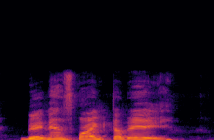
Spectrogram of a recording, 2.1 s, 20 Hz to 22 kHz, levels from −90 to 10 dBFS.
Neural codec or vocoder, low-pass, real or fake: codec, 44.1 kHz, 3.4 kbps, Pupu-Codec; 10.8 kHz; fake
